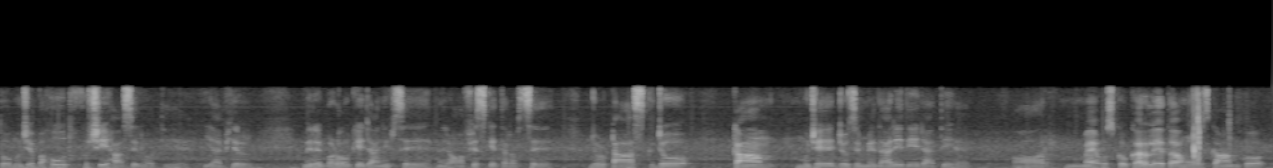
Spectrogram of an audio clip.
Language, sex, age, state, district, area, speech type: Urdu, male, 45-60, Delhi, Central Delhi, urban, spontaneous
